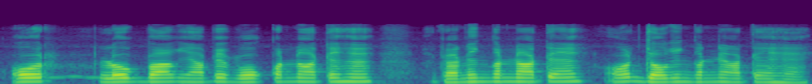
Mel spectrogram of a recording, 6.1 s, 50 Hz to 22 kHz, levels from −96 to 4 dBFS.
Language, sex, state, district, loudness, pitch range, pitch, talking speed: Hindi, male, Rajasthan, Jaipur, -18 LUFS, 130-145 Hz, 140 Hz, 165 wpm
